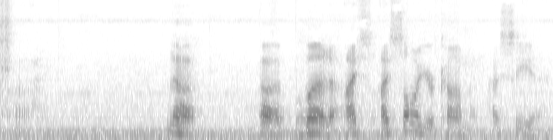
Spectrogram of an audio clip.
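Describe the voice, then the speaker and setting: A man's fairly high, ordinarily varied pitch at a fairly slow pace, with long, frequent pauses, big swings in loudness and audible room echo. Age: 50s. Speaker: livestreamer. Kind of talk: casual chat.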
